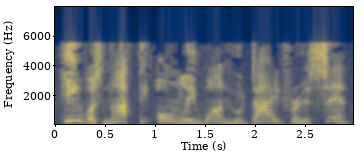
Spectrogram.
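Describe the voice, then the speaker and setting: A stern male priest delivers a rebuke in a scripture drama. The voice is pitched high, forceful and accusing, with formal oratory. The sound is a little muffled. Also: expressive, normal speed, slightly rough. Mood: stern reproach. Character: stern priestly envoy rebuking rebellious tribesmen.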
